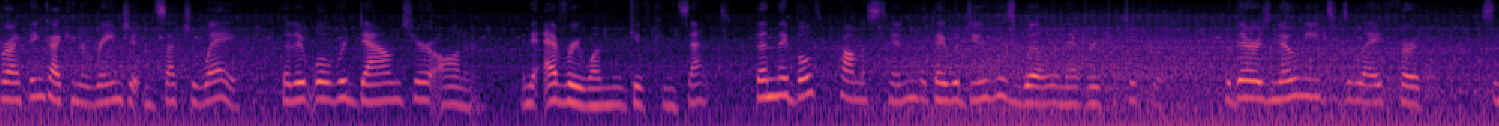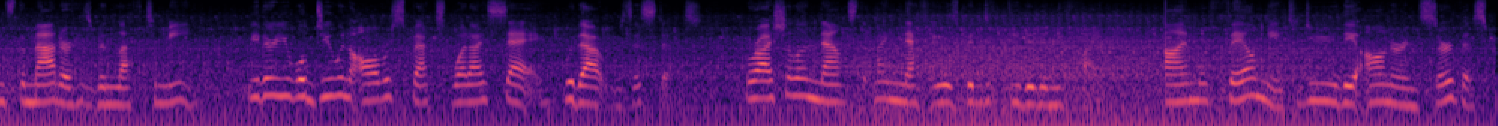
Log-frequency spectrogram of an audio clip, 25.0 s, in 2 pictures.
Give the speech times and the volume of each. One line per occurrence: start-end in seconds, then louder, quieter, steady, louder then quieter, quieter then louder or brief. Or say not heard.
0.0-24.9 steady.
